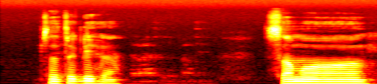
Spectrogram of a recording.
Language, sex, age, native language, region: Slovenian, male, 18-29, Slovenian, Drava region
